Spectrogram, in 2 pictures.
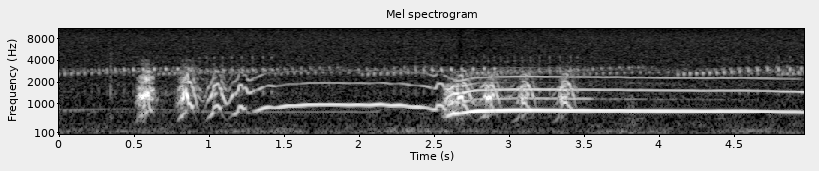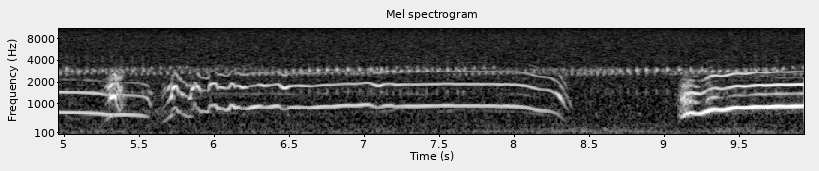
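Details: Gray wolf howling at night with frogs and toads in the background: long, steady howls breaking into short yips and rising pitch bends; source sound is labelled coyote howling on a prairie.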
